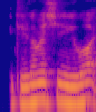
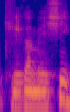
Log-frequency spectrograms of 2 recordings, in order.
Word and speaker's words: 길가메시: 됩니다 우피 우피 t 길가메시 길가메시 다른 이유는 이제 저는 길가 메시로 발음하는데 이제 앤드류 조지 번역하신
